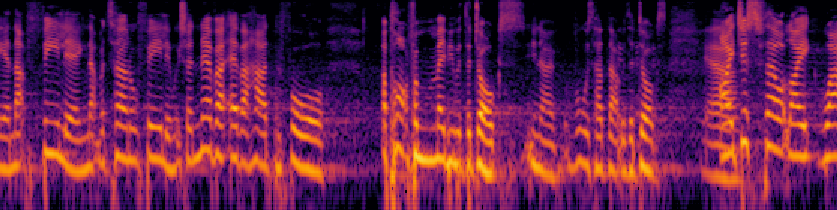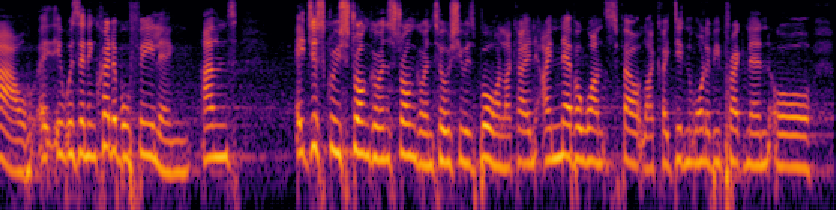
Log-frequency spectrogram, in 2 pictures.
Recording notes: live from the Baby Show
